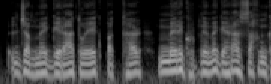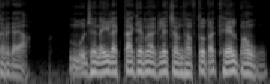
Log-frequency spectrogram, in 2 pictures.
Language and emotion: Urdu, fearful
